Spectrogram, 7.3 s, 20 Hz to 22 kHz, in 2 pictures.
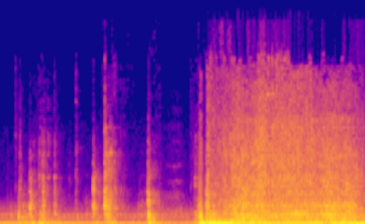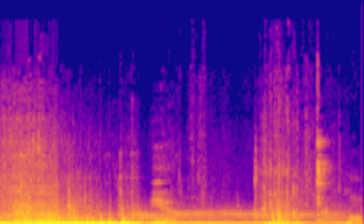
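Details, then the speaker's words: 1989 Yamaha YZ250 two-stroke after an engine rebuild, no hand on the throttle: idles, then revs climb and fall back on their own over a few seconds; engine revving by itself, cause unknown. "I'm just starting up real quick just so you can hear what I'm here open here see my hand isn't even on problem"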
